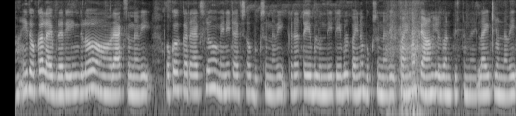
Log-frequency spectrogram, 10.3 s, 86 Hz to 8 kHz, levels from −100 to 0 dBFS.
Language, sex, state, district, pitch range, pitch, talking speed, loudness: Telugu, female, Andhra Pradesh, Guntur, 200-220 Hz, 210 Hz, 160 wpm, -24 LUFS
